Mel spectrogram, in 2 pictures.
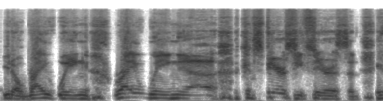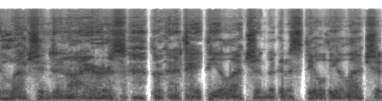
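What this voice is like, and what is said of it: Imitates another person's voice. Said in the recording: “That's my impression of Hillary. It's the best I can do... it's pretty on point, honestly”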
